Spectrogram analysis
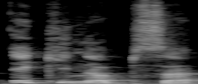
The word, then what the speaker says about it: Ekinops: Alors aujourd'hui, je vais vous parler de Equinops. Equinops, ça s'écrit E K I N O P S.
